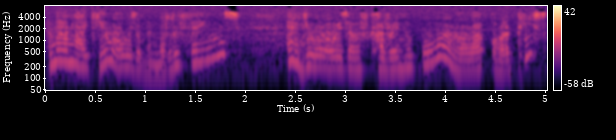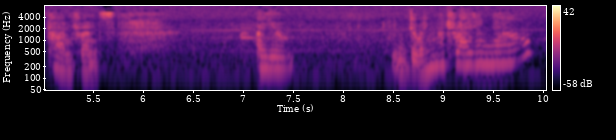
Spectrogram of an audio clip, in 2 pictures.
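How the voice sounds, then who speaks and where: An actress playing an estranged, composed, concerned wife, telling her story in deliberate, dramatic radio style. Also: mid-range voice, sing-song, vocal fry, a little hiss or hum. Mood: concerned, warm. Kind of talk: radio drama acting and first-person narration. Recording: dull old radio recording with loud music.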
